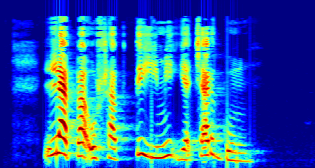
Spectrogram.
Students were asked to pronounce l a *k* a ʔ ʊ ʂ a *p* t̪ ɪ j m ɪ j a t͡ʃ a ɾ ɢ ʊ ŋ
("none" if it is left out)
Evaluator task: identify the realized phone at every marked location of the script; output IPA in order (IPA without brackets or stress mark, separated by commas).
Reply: p, p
